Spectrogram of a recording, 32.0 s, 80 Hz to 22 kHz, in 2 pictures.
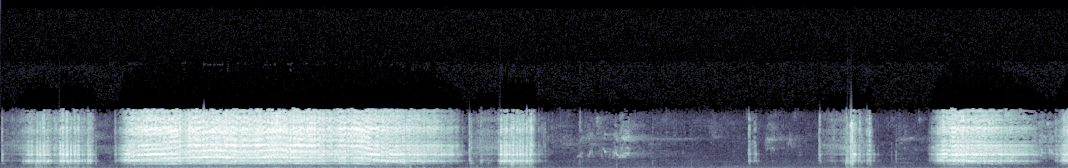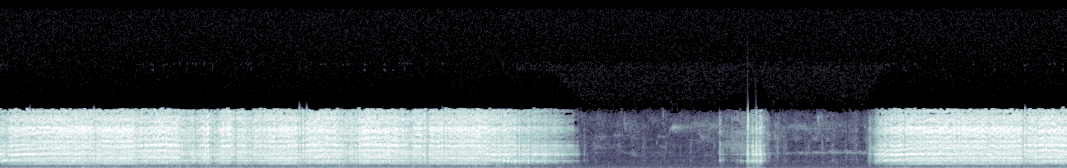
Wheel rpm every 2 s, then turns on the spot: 30, 180, 150, 10, 0, 0, 0, 20, 170, 200, 200, 140, 0, 0, 60, 190.
6-8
